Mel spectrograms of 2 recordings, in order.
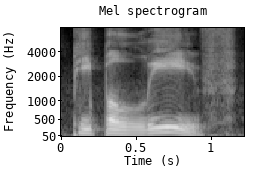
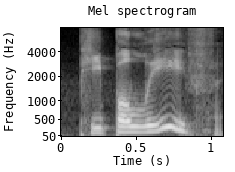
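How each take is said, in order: First: Slow emphatic statement. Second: Higher, rising on "leave" as if pressing the point home; rising repeat. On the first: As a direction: let "People leave." sink slowly, as a final verdict. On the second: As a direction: lift "People leave." up at the end, insisting. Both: Real, not acted. Host repeats point for emphasis.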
